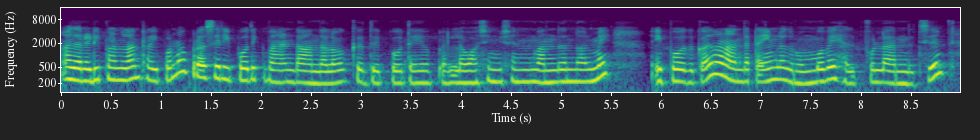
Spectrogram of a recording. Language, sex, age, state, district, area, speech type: Tamil, female, 18-30, Tamil Nadu, Tiruppur, urban, spontaneous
